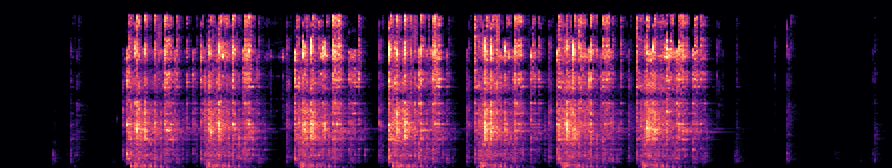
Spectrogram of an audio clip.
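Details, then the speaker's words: Chainsaw started up and revved in six crisp bursts about a second apart, each pulling up cleanly and dropping back; starts and runs fine, normal running. "But this one still starts. I'll start it up real quick."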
